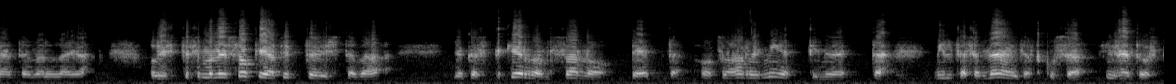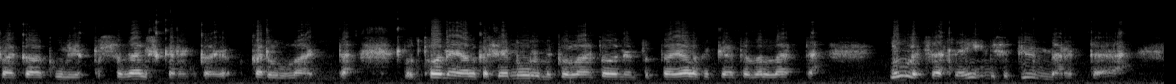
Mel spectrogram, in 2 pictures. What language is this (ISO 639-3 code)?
fin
